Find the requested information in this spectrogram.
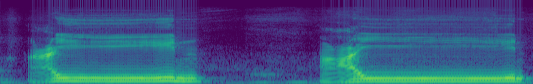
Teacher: তারপরে হলো আইন, আইন, এই যে আইন, এই বললাম হা আর আইন দুইটা একই মাখরাজ থেকে, এই যে গলার মধ্যখান রয়েছে কণ্ঠনালীর, এই কণ্ঠনালীর মধ্যখান থেকে আমরা উচ্চারণটা করব, তাহলে উচ্চারণটা সুন্দর হবে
